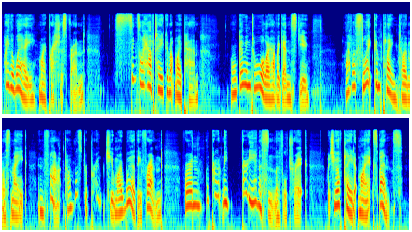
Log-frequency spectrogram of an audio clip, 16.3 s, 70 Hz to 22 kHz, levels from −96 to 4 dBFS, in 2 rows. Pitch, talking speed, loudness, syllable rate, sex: 225 Hz, 185 wpm, -21 LUFS, 5.4 syllables/s, female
